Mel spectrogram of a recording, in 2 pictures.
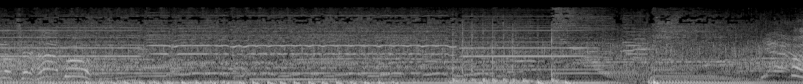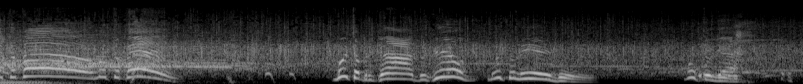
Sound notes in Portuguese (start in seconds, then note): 5.1 aplausos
